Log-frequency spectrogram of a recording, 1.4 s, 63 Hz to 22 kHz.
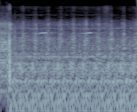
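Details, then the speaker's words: Suzuki Swift 1.3 at idle with a misfire: rough uneven chuff with a stumbling beat; the distributor cap was opened and found wet inside, moisture causing the misfire. "खोल और इसमें पानी की तेज धार थी इसलिए नमी थी जिसकी वजह से गाड़ी यह आ रही है"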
